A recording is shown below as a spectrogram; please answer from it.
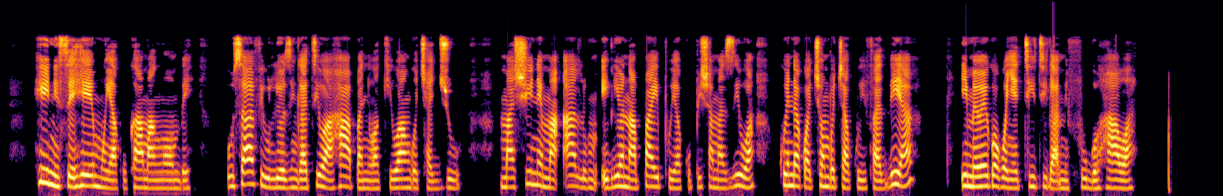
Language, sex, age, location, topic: Swahili, female, 18-24, Kisumu, agriculture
